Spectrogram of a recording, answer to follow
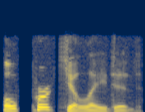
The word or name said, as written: operculated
